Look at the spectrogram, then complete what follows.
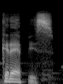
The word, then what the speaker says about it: crêpes: Et évidemment, la star de la fête, ce sont les crêpes. Pour bien prononcer ce mot, faites attention au son du « e ». Il est plus ouvert, vous voyez ?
